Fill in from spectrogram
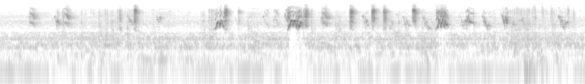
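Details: Young pet cockatiel, raised indoors from a baby, chattering in a dense run of quick high chirps and squeaky notes, loudest near the middle, with faint room hum underneath.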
